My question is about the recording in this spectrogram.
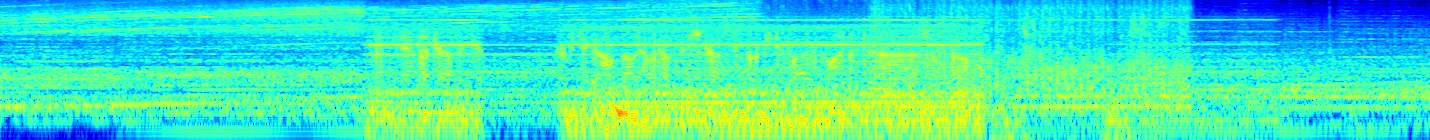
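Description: Small turbine helicopter running up for lift-off: a steady engine and rotor drone with a whine that rises over the first few seconds.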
